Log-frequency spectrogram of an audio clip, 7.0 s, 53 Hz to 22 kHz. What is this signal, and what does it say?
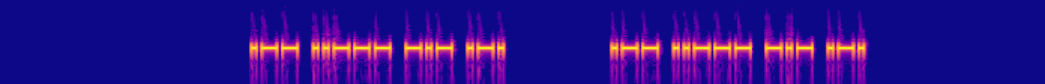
Morse code, heard as a keyed tone, about 36 wpm, 700 Hz. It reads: W2KR W2KR
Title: USA Call Signs - 4 Characters - Repeated 2x - 35wpm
